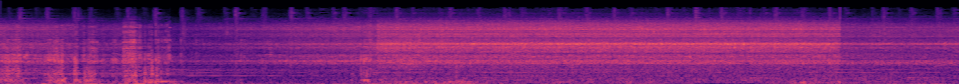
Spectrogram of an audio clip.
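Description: Spring water gushing from a pipe outlet and splashing over rocks: a steady rush that grows stronger about five seconds in and eases slightly near the end, after a louder, uneven stretch in the first two seconds.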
